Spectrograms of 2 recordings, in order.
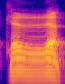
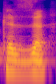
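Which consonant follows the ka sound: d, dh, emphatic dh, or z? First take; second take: dh; z. First: The consonant after ka is a plain dh sound. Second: The consonant after ka is a z sound. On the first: The speaker calls it right. "إنها ذال" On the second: The speaker calls it wrong. "لا نقول كز"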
